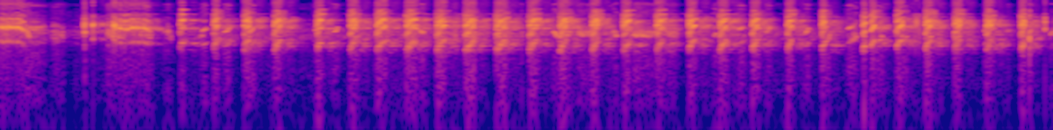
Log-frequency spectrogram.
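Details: Swiftlet calling for an external sound: rapid, evenly pulsed shrill chirps form a continuous chattering rattle, with a louder twitter near the start.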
